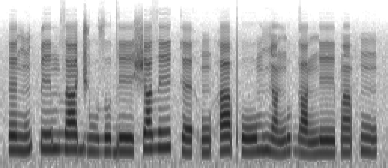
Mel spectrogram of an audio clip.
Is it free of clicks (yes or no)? yes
